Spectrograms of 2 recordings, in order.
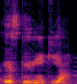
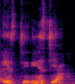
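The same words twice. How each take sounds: First: The ch is said as a k sound. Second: The ch is said as in Spanish 'chico'. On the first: The speaker calls it right. "se va a pronunciar como una letra K" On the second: The speaker calls it wrong. "ya no sería"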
